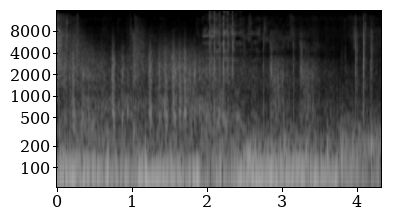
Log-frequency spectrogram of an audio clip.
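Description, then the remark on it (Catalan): Dense, continuous gunfire with rapid overlapping shots and heavy low rumble, punctuated by brief high, thin whistling streaks of bullets, loud and sustained throughout, in the Battle of Brunete, Spain, during a Republican army offensive. “Mentre les bales xiulen, la Gerda somriu sense parar.”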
